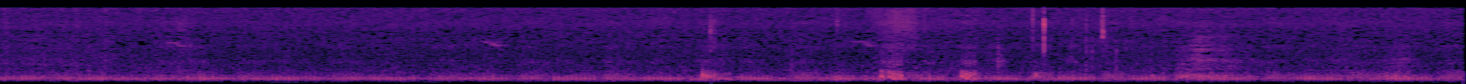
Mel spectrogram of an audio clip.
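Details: A newborn kitten, one day old, keeps up a continuous low rumbling purr; rustles and crisp clicks grow more frequent in the second half.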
